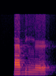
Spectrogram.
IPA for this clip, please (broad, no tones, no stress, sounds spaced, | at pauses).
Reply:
æ b ɾʲ e ŋ ø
